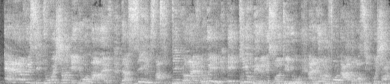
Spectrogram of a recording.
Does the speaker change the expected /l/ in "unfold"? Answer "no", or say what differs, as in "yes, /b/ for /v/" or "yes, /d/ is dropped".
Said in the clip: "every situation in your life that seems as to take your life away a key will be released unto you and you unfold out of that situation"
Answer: yes, /l/ is dropped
